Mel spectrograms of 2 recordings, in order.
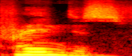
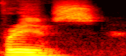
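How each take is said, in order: First: The d sound is clearly pronounced. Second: The d sound is left silent. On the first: The speaker calls it wrong. "ما بقولش فريندز، فريندز ده غلط" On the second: The speaker calls it right. "المفروض اقول فريندز، بتنطق دي سايلنت"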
